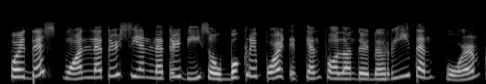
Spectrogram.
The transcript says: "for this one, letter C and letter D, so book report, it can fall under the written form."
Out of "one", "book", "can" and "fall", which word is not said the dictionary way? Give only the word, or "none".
none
